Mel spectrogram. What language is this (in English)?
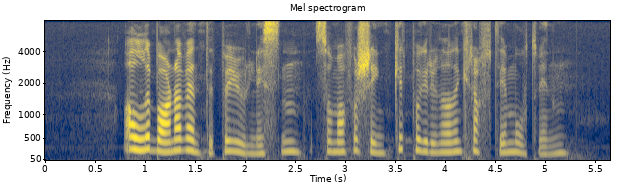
Norwegian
